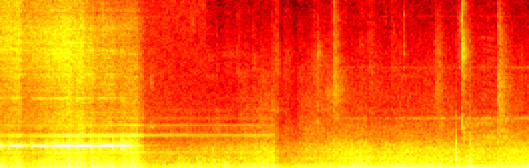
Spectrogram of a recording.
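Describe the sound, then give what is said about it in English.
A London Underground train at Finsbury Park station in London, terminating at Alexandra Palace, rumbles along the rails, a high metallic wheel squeal ringing for the first second before giving way to steady clattering and rolling noise, with no voices. “This train terminates at Alexandra Palace.”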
